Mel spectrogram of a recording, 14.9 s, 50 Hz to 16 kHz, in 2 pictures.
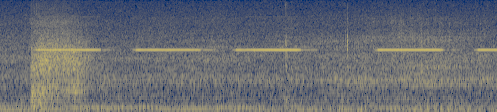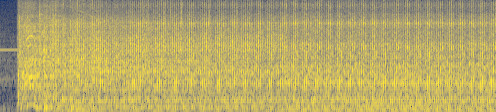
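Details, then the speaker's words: VW Bora 1.9 PD diesel at first start-up after a timing belt replacement, with the fuel filter empty. It fires at once into a busy, rough idle with an uneven rattle and vibration, which the owner suspects comes from the clutch damper. "There was this noise and a vibration in the engine, but this is, as I suspected, from the damper on the clutch."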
